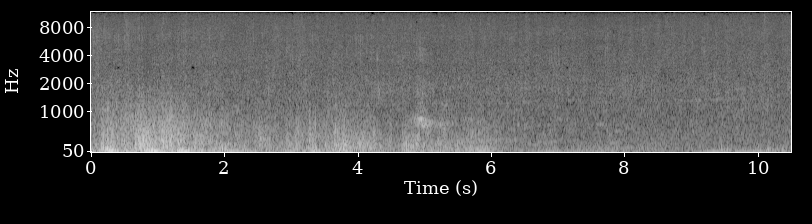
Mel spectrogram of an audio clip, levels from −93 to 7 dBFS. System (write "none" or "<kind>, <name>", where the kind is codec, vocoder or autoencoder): none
